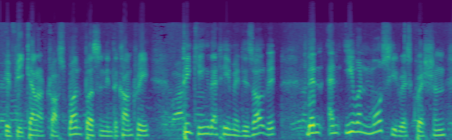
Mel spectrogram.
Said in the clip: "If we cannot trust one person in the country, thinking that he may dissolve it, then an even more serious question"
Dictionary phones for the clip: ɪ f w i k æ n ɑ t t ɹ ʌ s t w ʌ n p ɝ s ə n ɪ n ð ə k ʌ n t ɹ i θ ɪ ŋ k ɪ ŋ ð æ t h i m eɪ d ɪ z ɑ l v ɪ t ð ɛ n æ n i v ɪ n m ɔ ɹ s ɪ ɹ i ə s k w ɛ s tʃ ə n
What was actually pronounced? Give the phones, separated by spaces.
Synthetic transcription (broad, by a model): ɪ f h i k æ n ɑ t t ɹ ʌ s t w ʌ n p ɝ s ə n ɪ n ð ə k ʌ n t ɹ i t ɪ ŋ k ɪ ŋ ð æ t h i m eɪ d ɪ z ɑ l v ɪ t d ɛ n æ n i v ɪ n m ɔ s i ɹ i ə s k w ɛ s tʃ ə n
